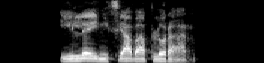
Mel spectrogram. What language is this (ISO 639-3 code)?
ina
